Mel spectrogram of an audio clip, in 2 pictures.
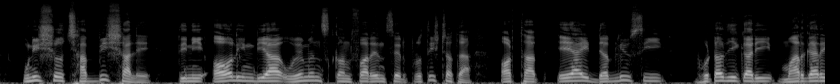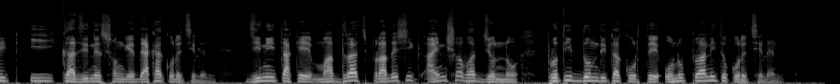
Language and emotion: Bengali, neutral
